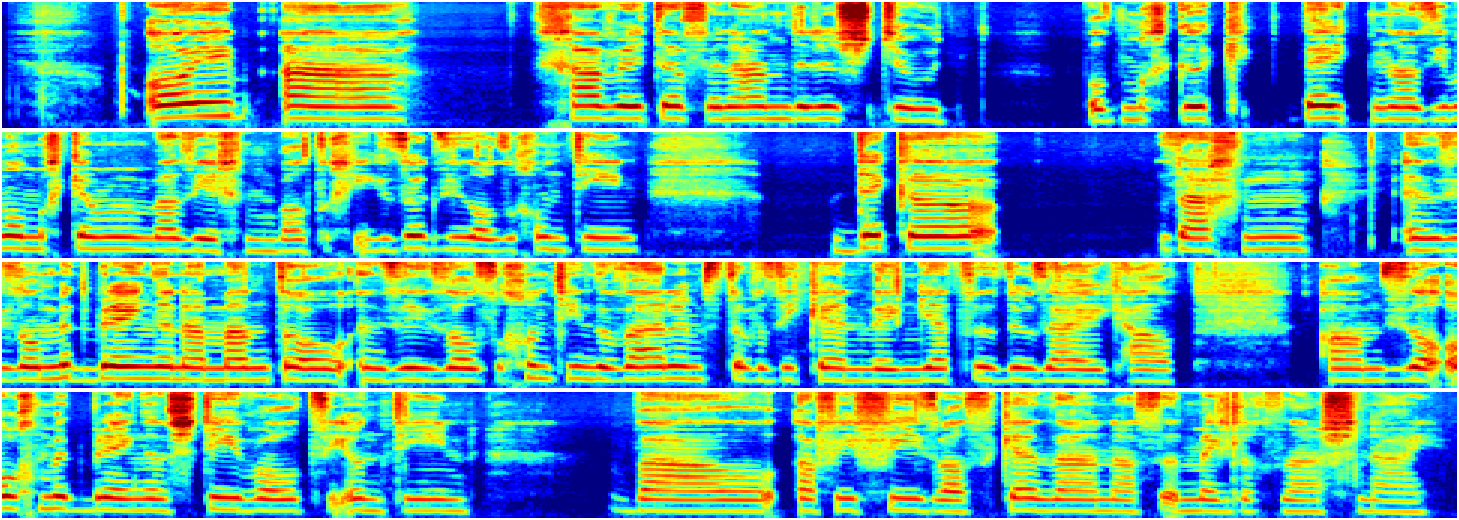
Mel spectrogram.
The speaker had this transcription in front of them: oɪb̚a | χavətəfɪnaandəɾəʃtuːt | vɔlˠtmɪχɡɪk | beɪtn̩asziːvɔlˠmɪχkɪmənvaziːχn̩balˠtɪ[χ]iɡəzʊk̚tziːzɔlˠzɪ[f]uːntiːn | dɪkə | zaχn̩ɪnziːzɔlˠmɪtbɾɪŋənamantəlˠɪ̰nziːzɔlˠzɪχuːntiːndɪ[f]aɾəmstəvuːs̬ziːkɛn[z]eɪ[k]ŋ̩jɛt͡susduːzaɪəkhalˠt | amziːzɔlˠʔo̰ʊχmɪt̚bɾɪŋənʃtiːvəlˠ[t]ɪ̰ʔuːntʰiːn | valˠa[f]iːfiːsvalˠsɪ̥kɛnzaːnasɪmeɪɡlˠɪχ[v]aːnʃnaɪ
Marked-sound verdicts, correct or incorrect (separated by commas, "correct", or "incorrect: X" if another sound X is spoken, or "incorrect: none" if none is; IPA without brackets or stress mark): correct, incorrect: χ, incorrect: v, incorrect: v, incorrect: ɡ, incorrect: t͡s, correct, incorrect: z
